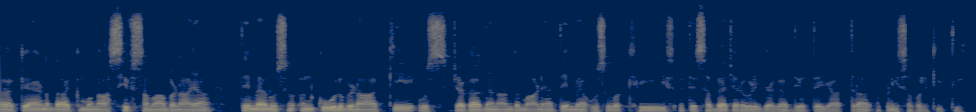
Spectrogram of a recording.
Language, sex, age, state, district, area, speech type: Punjabi, male, 30-45, Punjab, Rupnagar, urban, spontaneous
